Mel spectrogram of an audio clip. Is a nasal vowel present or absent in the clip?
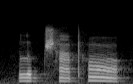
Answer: present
